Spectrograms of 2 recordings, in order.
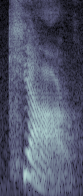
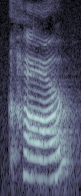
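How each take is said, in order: First: A 'y' glide follows the k. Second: The k goes straight into the vowel.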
